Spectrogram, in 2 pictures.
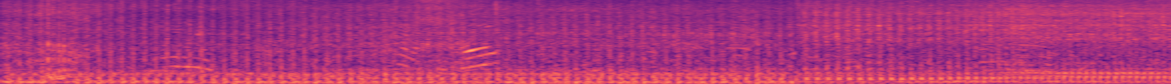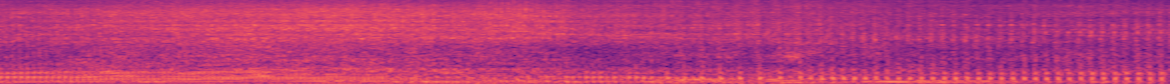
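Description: A dirt bike engine roars close by, revving up and down as it rides.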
